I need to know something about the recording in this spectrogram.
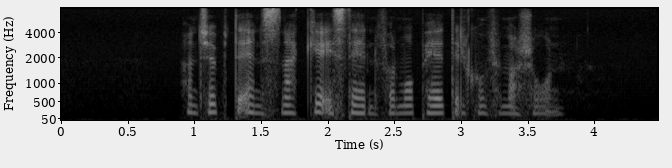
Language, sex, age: Norwegian, female, 27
